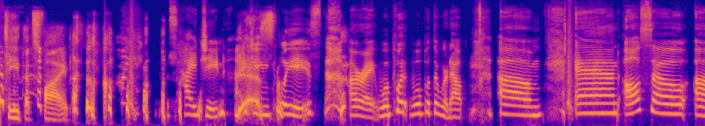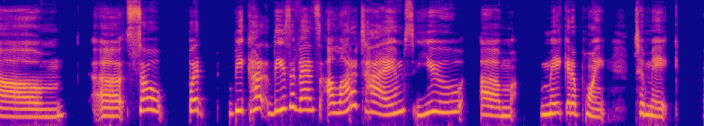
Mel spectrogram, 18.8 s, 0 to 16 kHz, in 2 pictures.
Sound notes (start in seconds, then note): 0.0 laughing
